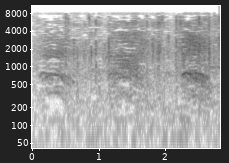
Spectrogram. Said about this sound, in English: A crowd counts down to an Apple Store's opening in Manhattan, waiting for the iPad.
